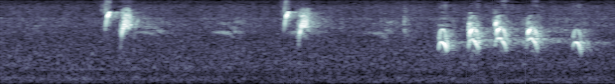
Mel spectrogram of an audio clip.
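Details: American robin in autumn in the peri-urban Montreal region, Quebec, a migrant heading south for winter, seeming nervous, gives a few thin, high notes, then a quick burst of five sharp, clipped chirps, with a faint outdoor hush behind.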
